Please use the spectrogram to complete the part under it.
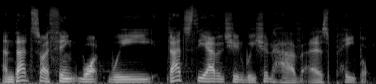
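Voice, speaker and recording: Speaking at normal speed in an expressive mid-range voice, a man reads scripture and follows it with casual devotional commentary. He's a pastor who hosts a Bible podcast, explaining things plainly, and the recording is dry.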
